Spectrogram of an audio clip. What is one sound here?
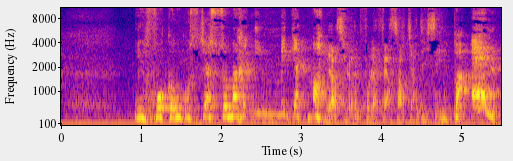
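A woman speaks with animation, heard from a distance in a hall.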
